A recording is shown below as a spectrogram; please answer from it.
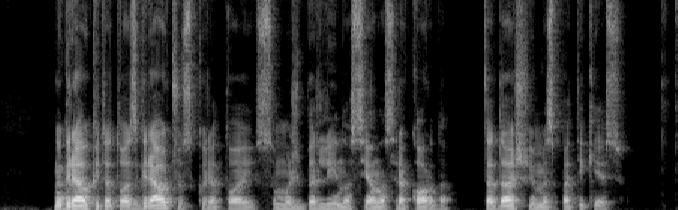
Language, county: Lithuanian, Kaunas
